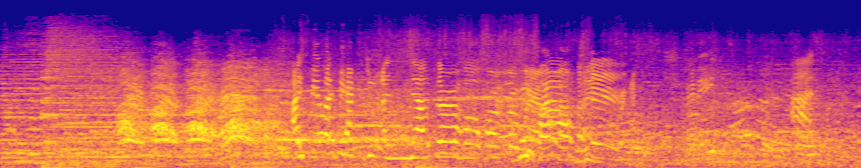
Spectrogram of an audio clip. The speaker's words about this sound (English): The Wales squad practice a cheer.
